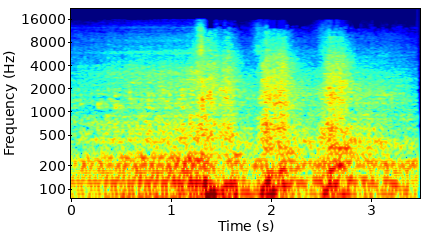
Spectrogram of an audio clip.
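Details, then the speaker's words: 440 big block pulled from a motorhome, for a 1970 Plymouth Duster: three quick light throttle blips under quarter throttle, each rising and settling back cleanly with no stumble; healthy. "that's not even like quarter throttle"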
